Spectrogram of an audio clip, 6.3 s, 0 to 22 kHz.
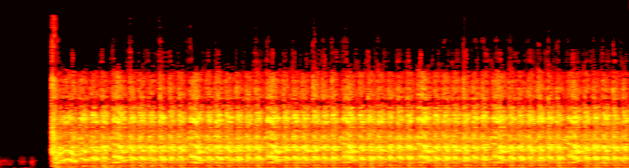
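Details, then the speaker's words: First start of a 2006 6.0 Powerstroke diesel swapped into a 2003 Ford F350: silence, then the engine is already rumbling with uneven, lumpy firing and no misses or knocks; hard to start, and a nest blew out of the tailpipe. "we got it running if you won't believe what just shot out of the tailpipe once it took off a little Nest was about in there it was hard to start"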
